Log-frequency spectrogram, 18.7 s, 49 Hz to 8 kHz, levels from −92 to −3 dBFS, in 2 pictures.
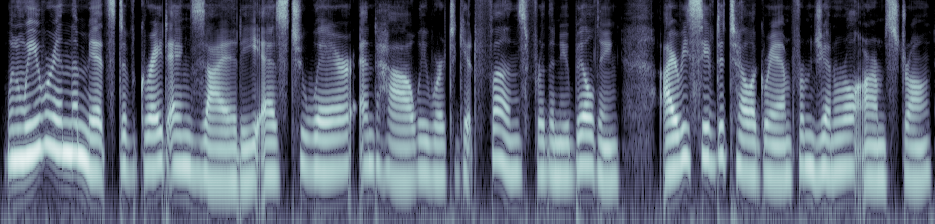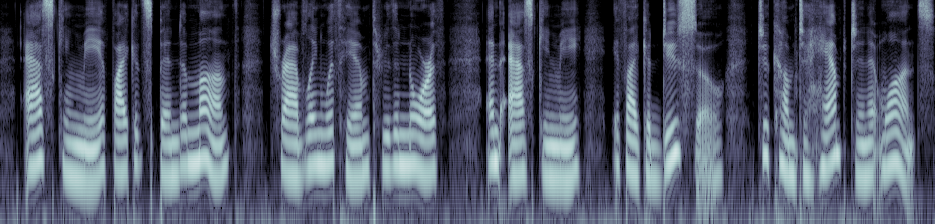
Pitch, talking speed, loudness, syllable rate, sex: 170 Hz, 185 wpm, -22 LUFS, 4.6 syllables/s, female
